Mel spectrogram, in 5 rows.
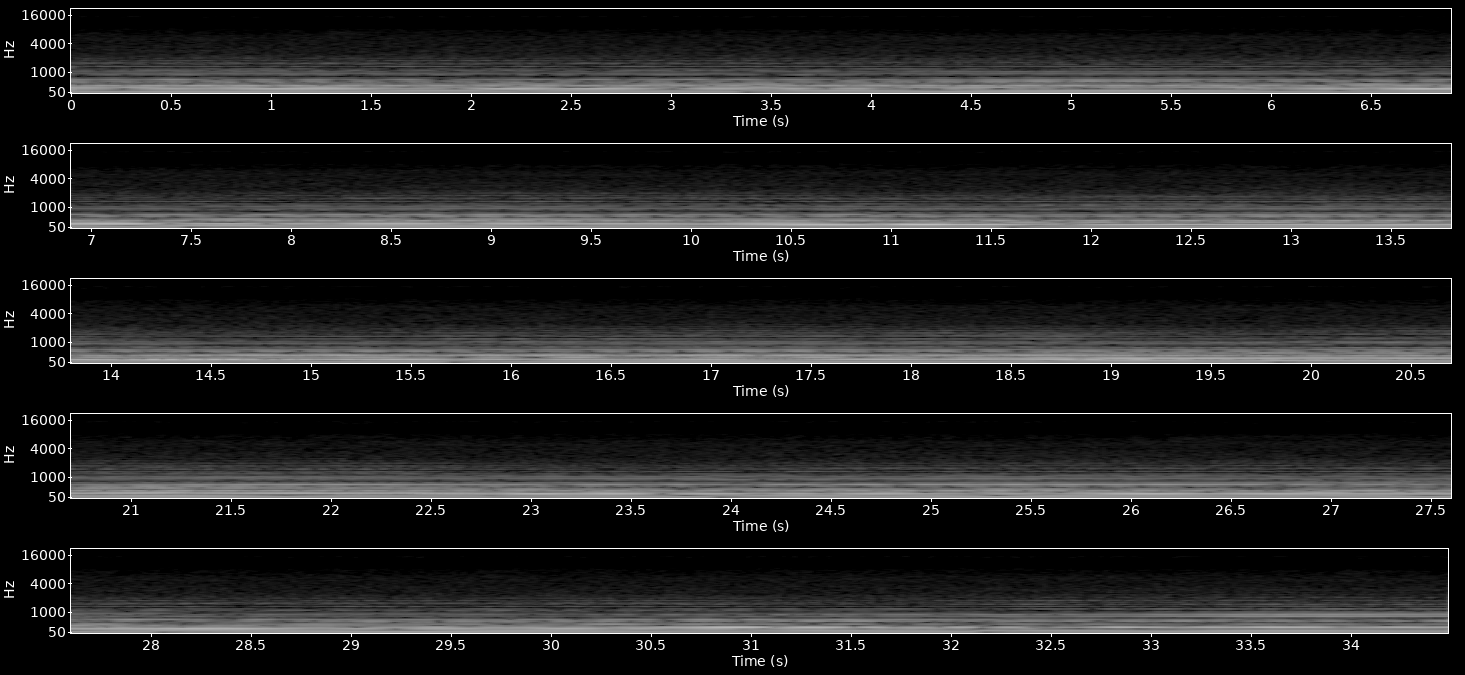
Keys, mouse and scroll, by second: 2.1 ctrl+z, 5.9 click, 7.2 click, 13.3 ctrl+space, 16.1 x, 20.2 ctrl+space, 30.3 ctrl+z, 31.0 ctrl+z, 33.5 ctrl+space.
